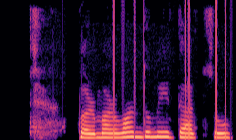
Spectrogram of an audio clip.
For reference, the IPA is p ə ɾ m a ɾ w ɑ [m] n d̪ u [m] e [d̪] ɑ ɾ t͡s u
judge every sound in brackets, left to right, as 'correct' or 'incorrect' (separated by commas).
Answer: incorrect, correct, correct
